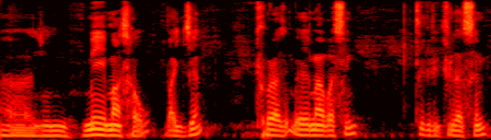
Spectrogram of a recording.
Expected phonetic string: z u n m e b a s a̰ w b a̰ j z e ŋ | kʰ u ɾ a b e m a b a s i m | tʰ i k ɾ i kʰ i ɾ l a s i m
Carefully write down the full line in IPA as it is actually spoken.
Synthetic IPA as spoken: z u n m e m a s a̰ w b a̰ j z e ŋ | tʰ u ɾ a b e m a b a s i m | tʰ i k ɾ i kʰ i l a s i m

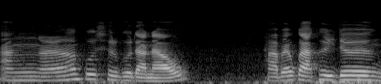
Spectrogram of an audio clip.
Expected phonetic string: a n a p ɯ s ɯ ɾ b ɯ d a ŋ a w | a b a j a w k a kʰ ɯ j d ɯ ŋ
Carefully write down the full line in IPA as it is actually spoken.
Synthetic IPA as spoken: a ŋ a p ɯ s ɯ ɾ ɡ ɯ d a n a w | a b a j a w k a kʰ ɯ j d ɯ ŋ

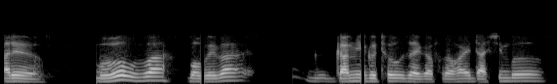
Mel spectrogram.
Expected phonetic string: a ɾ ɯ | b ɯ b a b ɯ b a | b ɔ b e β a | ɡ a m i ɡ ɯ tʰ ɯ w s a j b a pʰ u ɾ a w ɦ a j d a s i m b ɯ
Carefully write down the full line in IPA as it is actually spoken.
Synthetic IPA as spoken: a ɾ ɯ | b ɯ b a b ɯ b a | b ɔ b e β a | ɡ a m i ɡ ɯ tʰ ɯ w z a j ɡ a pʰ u ɾ a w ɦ a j d a s i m b ɯ

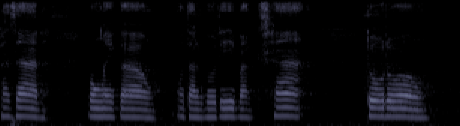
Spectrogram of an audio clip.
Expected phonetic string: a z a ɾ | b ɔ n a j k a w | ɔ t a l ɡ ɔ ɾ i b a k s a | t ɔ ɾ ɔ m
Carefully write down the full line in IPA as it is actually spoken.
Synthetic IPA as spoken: a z a ɾ | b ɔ ŋ a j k a w | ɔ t a l ɡ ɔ ɾ i b a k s a | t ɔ ɾ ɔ ŋ

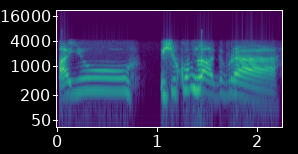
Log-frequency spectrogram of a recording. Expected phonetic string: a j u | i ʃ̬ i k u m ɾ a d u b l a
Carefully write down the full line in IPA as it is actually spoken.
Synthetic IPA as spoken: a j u | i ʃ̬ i k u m l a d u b ɾ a

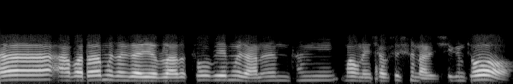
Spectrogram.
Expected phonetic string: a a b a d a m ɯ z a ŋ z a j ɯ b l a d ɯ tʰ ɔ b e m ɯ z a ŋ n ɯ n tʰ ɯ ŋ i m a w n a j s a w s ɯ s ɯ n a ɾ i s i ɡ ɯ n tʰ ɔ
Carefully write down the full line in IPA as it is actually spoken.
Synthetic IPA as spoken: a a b a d a m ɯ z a ŋ z a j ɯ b l a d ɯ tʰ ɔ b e m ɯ z a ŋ n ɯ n tʰ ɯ ŋ i m a w n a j s a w s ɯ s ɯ n a ɾ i s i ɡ ɯ n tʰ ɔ

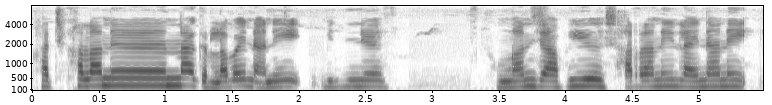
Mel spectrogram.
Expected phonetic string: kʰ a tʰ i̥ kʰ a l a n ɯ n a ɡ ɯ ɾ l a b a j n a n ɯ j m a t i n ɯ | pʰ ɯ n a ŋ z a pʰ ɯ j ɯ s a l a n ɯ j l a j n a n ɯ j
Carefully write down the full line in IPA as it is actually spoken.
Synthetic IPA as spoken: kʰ a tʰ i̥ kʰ a l a n ɯ n a ɡ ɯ ɾ l a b a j n a n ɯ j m i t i n ɯ | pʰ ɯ ŋ a n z a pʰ ɯ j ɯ s a ɾ a n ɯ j l a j n a n ɯ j

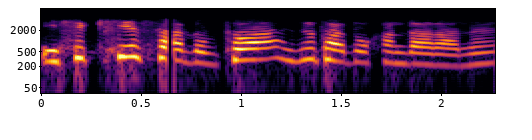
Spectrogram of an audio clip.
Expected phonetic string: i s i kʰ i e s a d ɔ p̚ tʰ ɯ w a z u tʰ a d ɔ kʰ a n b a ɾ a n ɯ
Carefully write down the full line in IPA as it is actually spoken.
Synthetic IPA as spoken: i s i kʰ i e s a d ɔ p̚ tʰ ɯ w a z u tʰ a d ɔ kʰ a n d a ɾ a n ɯ

